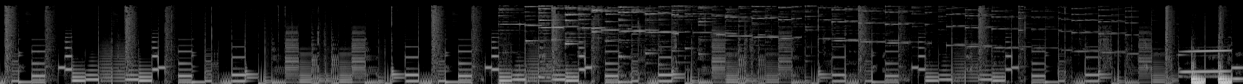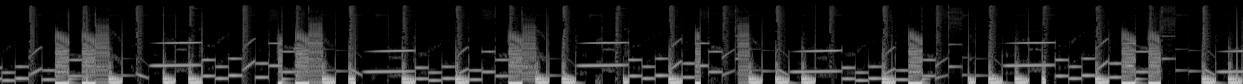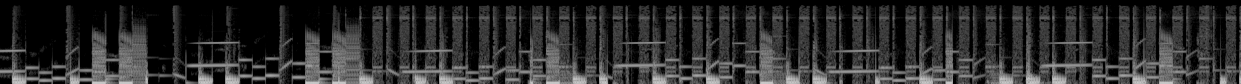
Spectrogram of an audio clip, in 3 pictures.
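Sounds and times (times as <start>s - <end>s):
ambient beat: 11.9s - 37.2s.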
